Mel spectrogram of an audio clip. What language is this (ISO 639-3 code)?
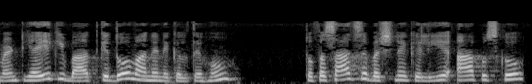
urd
